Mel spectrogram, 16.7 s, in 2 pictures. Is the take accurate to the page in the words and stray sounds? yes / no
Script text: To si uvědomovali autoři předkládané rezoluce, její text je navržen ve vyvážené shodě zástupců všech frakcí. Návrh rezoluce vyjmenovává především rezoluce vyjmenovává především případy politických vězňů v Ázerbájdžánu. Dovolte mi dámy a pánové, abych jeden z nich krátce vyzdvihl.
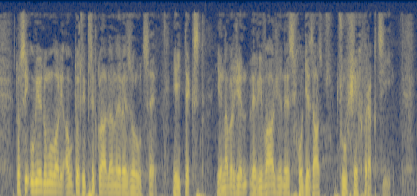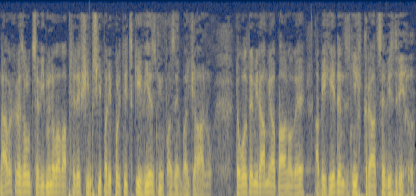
no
